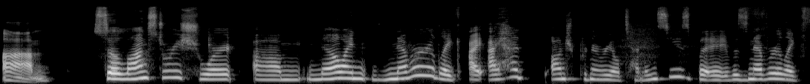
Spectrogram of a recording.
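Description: In a dry, close recording with no echo, a woman speaks at a fairly high pitch with lively intonation. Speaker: dancewear startup founder. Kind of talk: interview. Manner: soothing.

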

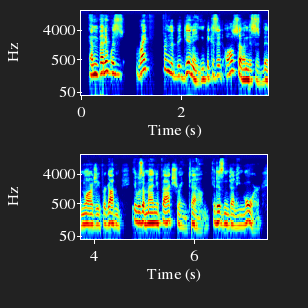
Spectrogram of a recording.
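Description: A somewhat breathy man's voice, medium in pitch, fairly quick, with lively intonation, on a very clean recording with a silent background. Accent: American. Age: 70s. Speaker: historian. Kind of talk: interview.

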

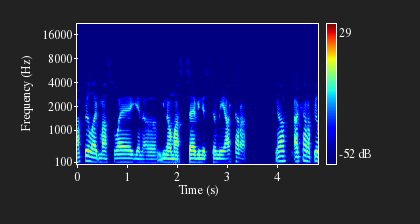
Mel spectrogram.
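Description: A man speaks with an East Texas accent at a fairly quick pace. His voice is fairly low, with fairly even intonation. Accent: East Texas Southern US. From East Texas (Longview, Henderson). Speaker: college football player. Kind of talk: interview.

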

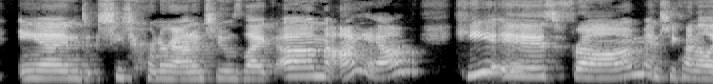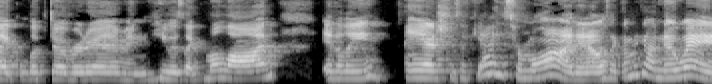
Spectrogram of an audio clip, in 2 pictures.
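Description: A woman's raised, projected voice at a high pitch with a bright, sharp tone, an American accent, a fairly quick pace and ordinary pitch variation, in a very clean recording with a silent background. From Chicago, US Midwest. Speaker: podcast host and fitness entrepreneur. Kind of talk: casual solo podcast monologue. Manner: animated.

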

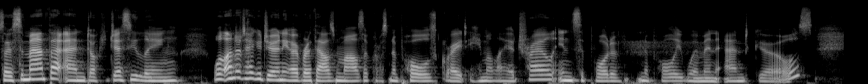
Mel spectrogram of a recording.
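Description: On a very clean recording with a silent background, a woman with a normal speaking voice talks at a fairly quick pace. She has ordinary pitch variation and hardly any pauses. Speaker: podcast co-host, lawyer. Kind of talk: casual chat.

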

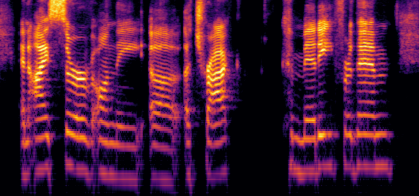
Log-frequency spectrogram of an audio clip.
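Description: On a very clean recording with a silent background, a woman speaks fairly slowly in a bright, sharp tone and a flat monotone. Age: 50s. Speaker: hospitality executive and speaker. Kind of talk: interview.

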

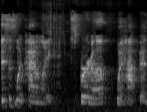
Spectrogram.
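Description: A woman's voice with audible room echo. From moved around as military child; mostly Ocala, Florida. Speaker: personal trainer and bodybuilder, assault survivor. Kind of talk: interview.

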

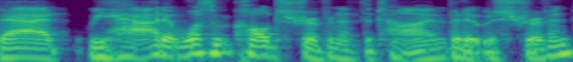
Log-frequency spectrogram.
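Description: Speaking with an American accent, a man has a plain, everyday voice with ordinary pitch variation. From Philadelphia area, US. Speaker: sales and marketing director, former teacher. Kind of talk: casual interview. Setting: video call.

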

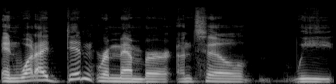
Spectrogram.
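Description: Very slowly and at a medium pitch, a man speaks on a very clean recording with a silent background. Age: 40s. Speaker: podcast host. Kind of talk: casual chat.

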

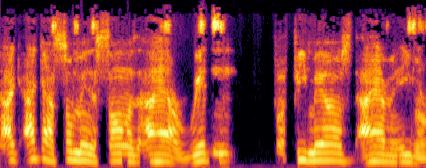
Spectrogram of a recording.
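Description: Here a man speaks with a Louisiana accent. His pace is moderate and his pitch varies in an ordinary way. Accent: Southern US, Louisiana. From Baton Rouge, Louisiana. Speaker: rapper and music producer. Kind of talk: casual chat. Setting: studio.

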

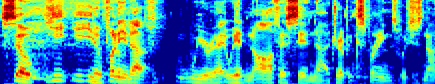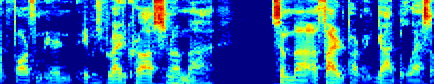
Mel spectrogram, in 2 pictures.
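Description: An American man with an ordinary speaking voice talks at a fairly quick pace with lively intonation and big swings in loudness. The recording is very clean, with a silent background. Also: medium pitch for a man. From California. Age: 40s. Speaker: podcast host, military veteran. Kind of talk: casual chat.

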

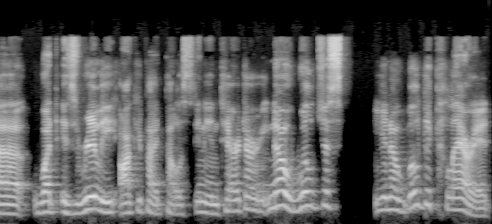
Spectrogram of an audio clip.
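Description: Over a quiet background, a man's high-pitched voice makes very wide pitch swings. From Israel. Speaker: writer and commentator. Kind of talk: interview. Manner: halting, many repetitions.

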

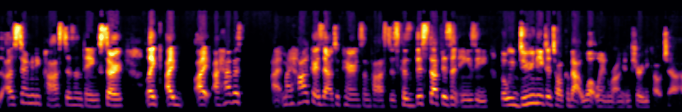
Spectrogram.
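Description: With an Australian accent, a woman speaks at a moderate pace with lively intonation and a fairly high pitch. The recording is very clean, with a silent background and a dry, close sound with no echo. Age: 30s. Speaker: documentary filmmaker. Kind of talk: casual interview.

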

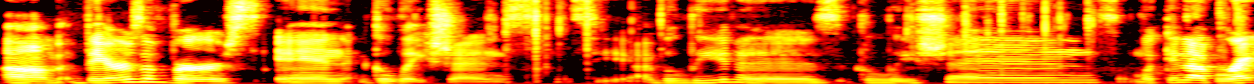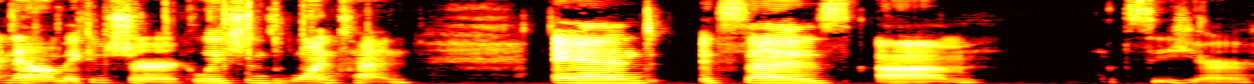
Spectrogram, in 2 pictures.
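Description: This woman talks at a fairly slow pace, her loudness swinging widely. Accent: American. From Tennessee, US South. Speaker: business owner. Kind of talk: casual interview chat.

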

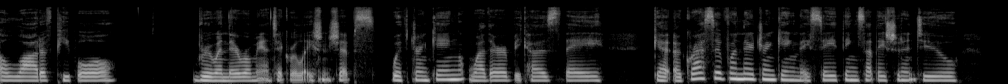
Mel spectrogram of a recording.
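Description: In an unremarkable speaking voice, a woman of medium pitch talks fairly slowly with fairly even intonation, the sound dry and close with no echo on a very clean recording with a silent background. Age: 20s. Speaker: sober lifestyle advocate. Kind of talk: casual interview.

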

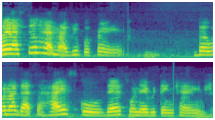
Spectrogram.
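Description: A fairly high-pitched woman in a Texas accent, at a fairly quick pace. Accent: Southern US (Texas). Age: 20s. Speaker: guest sharing life story. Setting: video call. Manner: soft-spoken.

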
